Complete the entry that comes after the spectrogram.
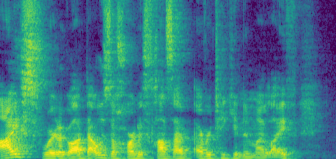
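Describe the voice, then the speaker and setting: Audible room echo trails a man's speaking voice. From Guatemala. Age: 20s. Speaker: student vlogger. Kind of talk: casual vlog advice.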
